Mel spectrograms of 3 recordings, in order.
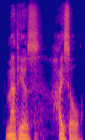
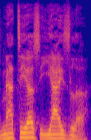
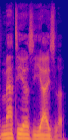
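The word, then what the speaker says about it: Matthias Jaissle: decided to quit Newcastle and the PIF landed Matthias Heisel. Or Heisel. How do you pronounce this? Let me just get this name pronunciation right. Oh, it's Matthias Geisler. It's Matthias Geisler.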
